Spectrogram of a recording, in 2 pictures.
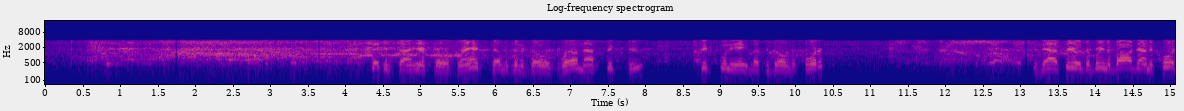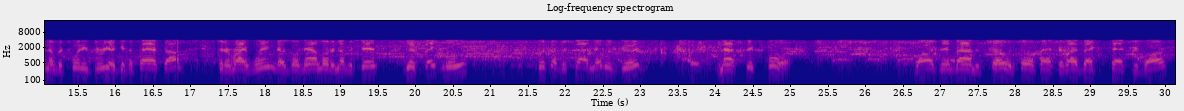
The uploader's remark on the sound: Lady Jets Girls AAU Basketball Broadcast in Orlando, FL. Live broadcast from AAU tourney in Orlando, FL.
